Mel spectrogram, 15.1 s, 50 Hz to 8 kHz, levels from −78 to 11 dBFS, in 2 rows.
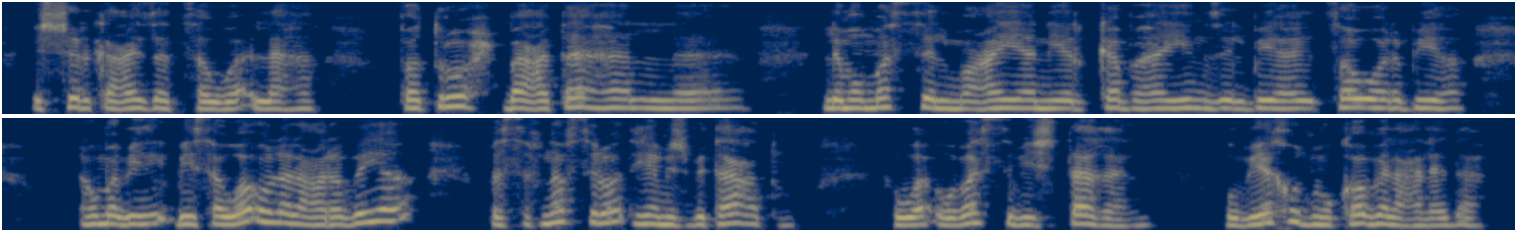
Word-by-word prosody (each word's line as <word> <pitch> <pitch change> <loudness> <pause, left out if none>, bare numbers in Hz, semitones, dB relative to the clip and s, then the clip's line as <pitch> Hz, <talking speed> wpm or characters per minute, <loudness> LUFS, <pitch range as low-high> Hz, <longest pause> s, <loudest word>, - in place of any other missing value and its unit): الشركة 210 0 +1
عايزة 210 +1 +1
تسوّق 190 0 -1
لها، 195 +1 -2 0.4
فتروح 250 +5 0
باعتاها 220 +2 0
ل 215 0 -4 0.4
لممثل 215 +1 +2
مُعين 210 +2 0
يرْكبها، 205 0 -2
ينزل 210 -1 0
بيها، 210 +1 0
يتصور 215 +2 +1
بيها، 210 0 -3 0.7
هم 220 0 +2
بي 215 +2 0
بيسوّقوا 215 +7 +4
للعربية، 245 - +1 0.4
بس 195 +1 +2
في 215 +2 -3
نفس 280 +2 +2
الوقت 250 -2 0
هي 220 -1 +1
مش 200 -3 0
بتاعته، 210 -3 -2 0.5
هو 195 +1 +5
هو 200 -3 -1
بس 235 0 +2
بيشتغل 190 -2 -1 0.4
وبياخد 210 +6 +1
مقابل 215 +2 +1
على 180 0 -3
ده. 185 -3 -8
210 Hz, 130 wpm, -20 LUFS, 200-225 Hz, 0.7 s, هو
